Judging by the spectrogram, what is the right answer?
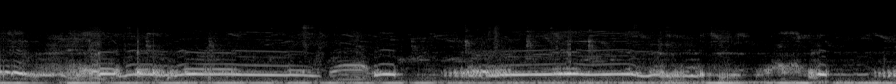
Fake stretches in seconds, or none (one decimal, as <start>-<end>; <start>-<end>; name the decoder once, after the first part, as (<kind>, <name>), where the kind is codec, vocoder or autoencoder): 0.0-1.0 (codec, SNAC); 6.6-8.2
